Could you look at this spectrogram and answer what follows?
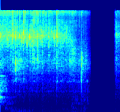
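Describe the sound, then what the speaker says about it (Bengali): Chopped ginger sizzles in hot oil in a pan, a steady broadband crackle close up, then a sudden cut to silence before the sizzle returns briefly. "এই তেলের ওপর আবার আদা কুচিগুলো দিয়ে দিলাম, দিয়ে একটু ভাজা ভাজা করে নেব"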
